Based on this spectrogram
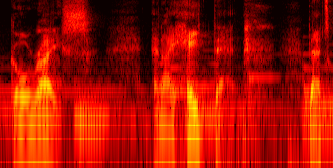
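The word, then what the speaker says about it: Gorice: as a child just goris oh kingoris but here he makes it clear that it's meant to rhyme with Thrice meaning that it would be more like go rice and I hate that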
